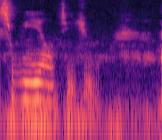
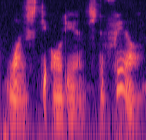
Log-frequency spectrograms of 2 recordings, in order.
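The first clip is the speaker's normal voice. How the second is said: ordinary delivery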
